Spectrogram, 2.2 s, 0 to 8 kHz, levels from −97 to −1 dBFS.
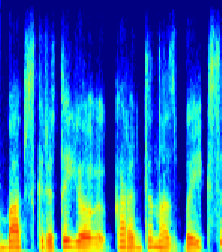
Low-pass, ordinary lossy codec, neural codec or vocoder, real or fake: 7.2 kHz; Opus, 16 kbps; none; real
